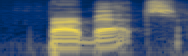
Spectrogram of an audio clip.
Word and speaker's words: Barbet: I'm not even sure how to say his name. Barbette or Barbet? Schroeder is his name. – I think it's Barbette. – Barbette.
